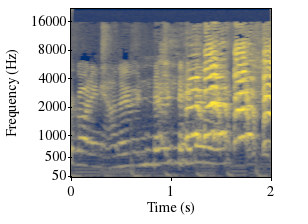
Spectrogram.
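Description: A person's long, high-pitched, wavering squeal that rises and grows louder toward the end.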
